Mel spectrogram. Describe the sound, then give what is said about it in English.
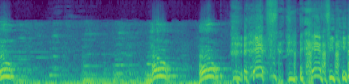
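A dog named Booger barks in a rapid run of short, vocal yelps that grow louder and more frequent toward the end, with people chuckling in the background. “The dog barks”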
